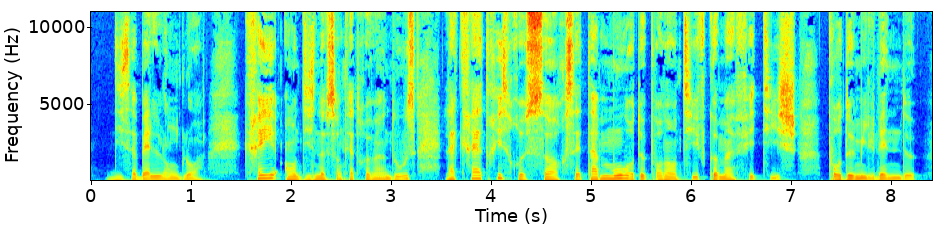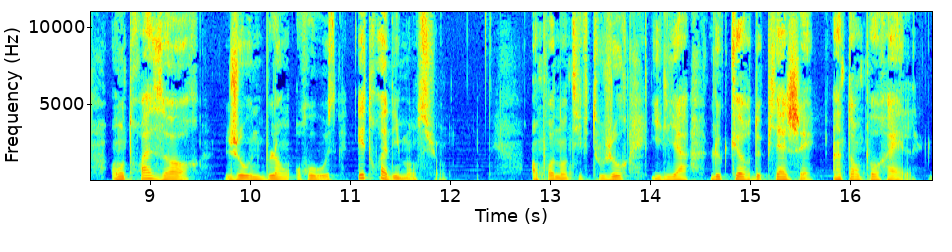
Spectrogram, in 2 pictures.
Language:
French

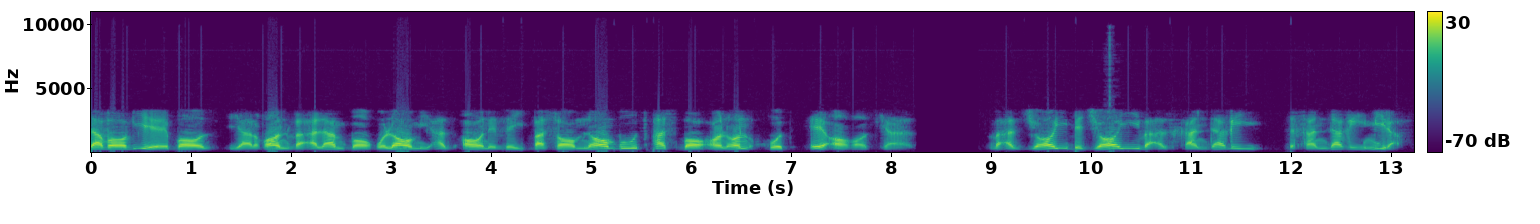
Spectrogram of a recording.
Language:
Persian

